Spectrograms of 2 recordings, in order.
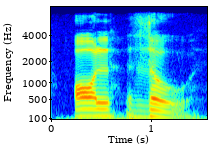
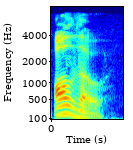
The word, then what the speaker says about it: although: This is although. Okay, it's pronounced although. The th, the, although.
